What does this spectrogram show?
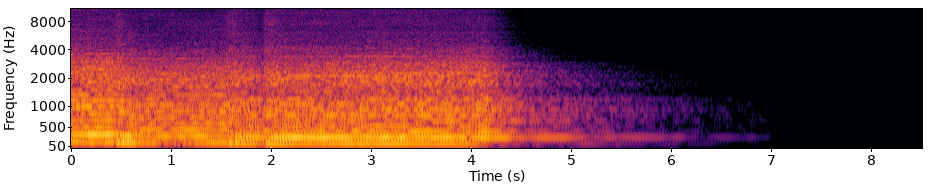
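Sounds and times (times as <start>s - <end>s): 
Christmas carol music: 0.0s - 6.0s.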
